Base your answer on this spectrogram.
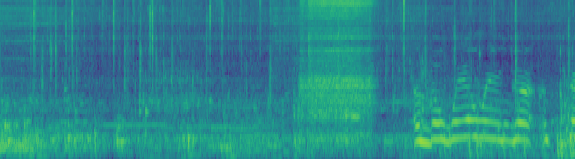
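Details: Male humpback whale singing underwater during breeding season on a night dive, close by; after low rumbling and a diver's bubble burst, a loud wavering tonal unit with stacked harmonics rises and bends near the end.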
